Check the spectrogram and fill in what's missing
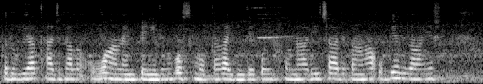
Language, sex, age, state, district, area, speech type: Dogri, female, 30-45, Jammu and Kashmir, Samba, rural, spontaneous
